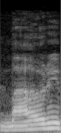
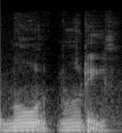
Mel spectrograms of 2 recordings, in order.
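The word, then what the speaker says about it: Māori: Everyone else would call it Maui, but in New Zealand they pronounce it the proper way. Moi exactly flawless.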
